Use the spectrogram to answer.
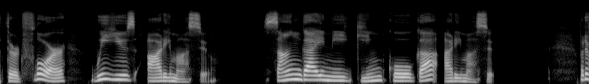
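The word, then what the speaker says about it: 三階: Instead of saying sankai, it's actually pronounced sangai.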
